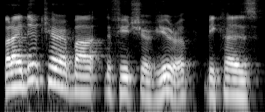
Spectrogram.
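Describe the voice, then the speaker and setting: Young guy from norway venting on stream, animated, keeps restarting sentences, webcam in a small room. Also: medium pitch, fairly quick. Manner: animated, hand gestures, frequent restarts and asides. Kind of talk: opinionated monologue to camera. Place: small room at home, indoors.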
